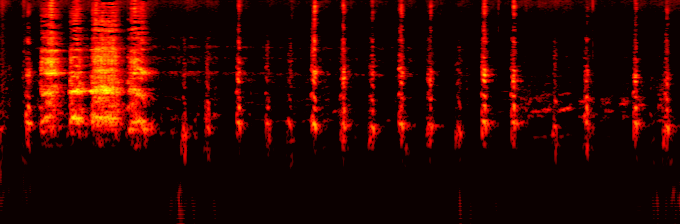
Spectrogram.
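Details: Speckled Índio rooster from Paraná, Brazil, opening with a brief loud crow, then a long run of rapid sharp clucks repeated about three times a second over low rumbling background noise.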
